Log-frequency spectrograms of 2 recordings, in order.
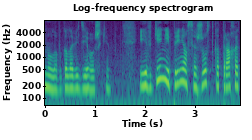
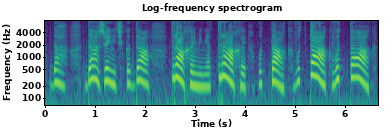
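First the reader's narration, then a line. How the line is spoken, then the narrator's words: Unrestrained moaning, near screaming. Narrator (Russian): Не стесняясь, стонала и почти кричала Алена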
